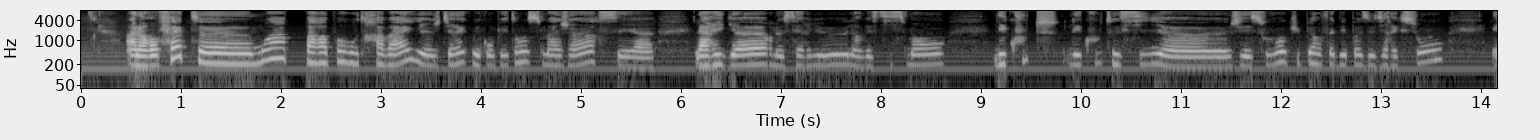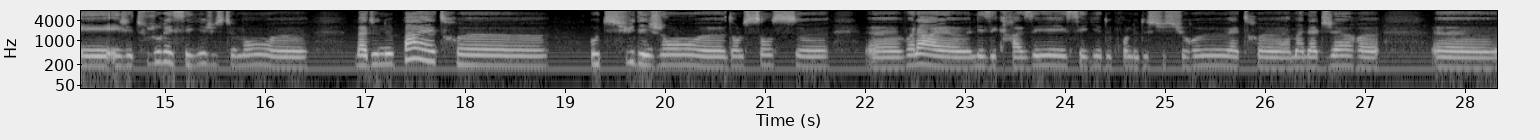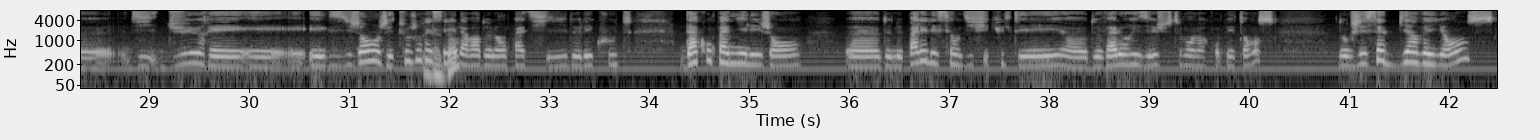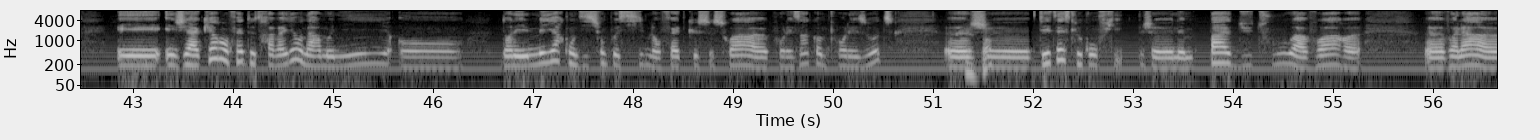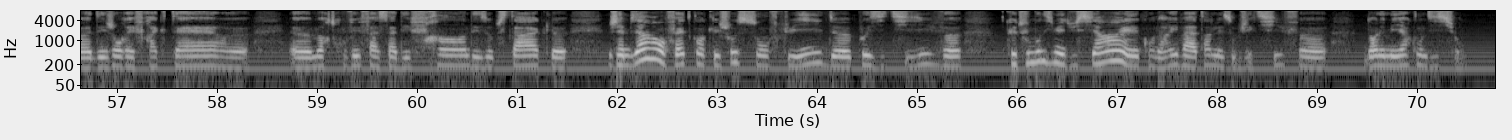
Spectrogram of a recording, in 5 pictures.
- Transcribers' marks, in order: mechanical hum; stressed: "freins"
- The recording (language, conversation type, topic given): French, advice, Comment puis-je mieux reconnaître et valoriser mes points forts ?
